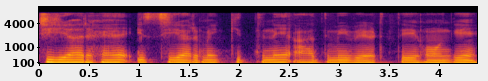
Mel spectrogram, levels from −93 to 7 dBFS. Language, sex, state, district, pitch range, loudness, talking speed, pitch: Hindi, male, Chhattisgarh, Kabirdham, 125-135 Hz, -14 LUFS, 125 wpm, 130 Hz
